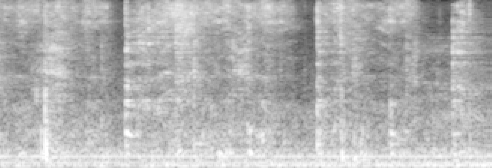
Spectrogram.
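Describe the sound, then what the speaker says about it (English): Whisk clinking steadily against a bowl while gingerbread ingredients are mixed together, a continuous close scraping rattle with faint sharper taps, no talking. "And I'm going to whisk it together."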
